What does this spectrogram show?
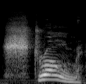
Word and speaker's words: strong: And so at last to the word we started with, strong, and the change from s to sh, which I call street shopping.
